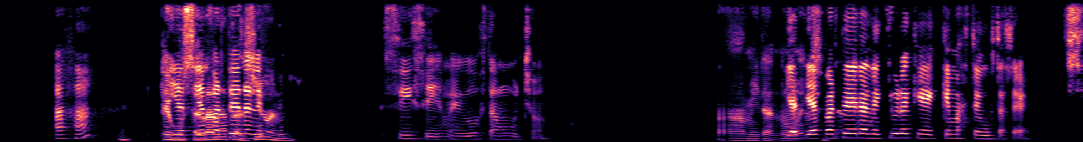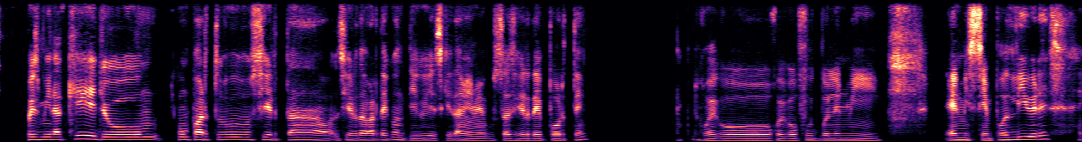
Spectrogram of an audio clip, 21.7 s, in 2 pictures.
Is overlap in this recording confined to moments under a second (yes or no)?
no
